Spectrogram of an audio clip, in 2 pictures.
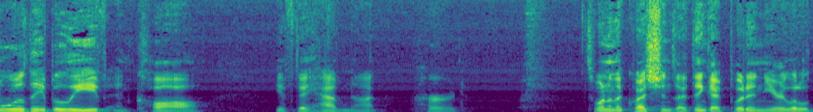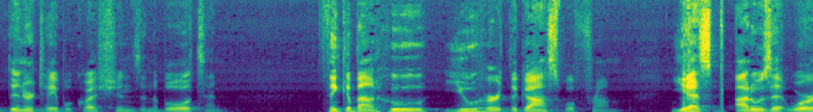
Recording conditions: large echoing room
